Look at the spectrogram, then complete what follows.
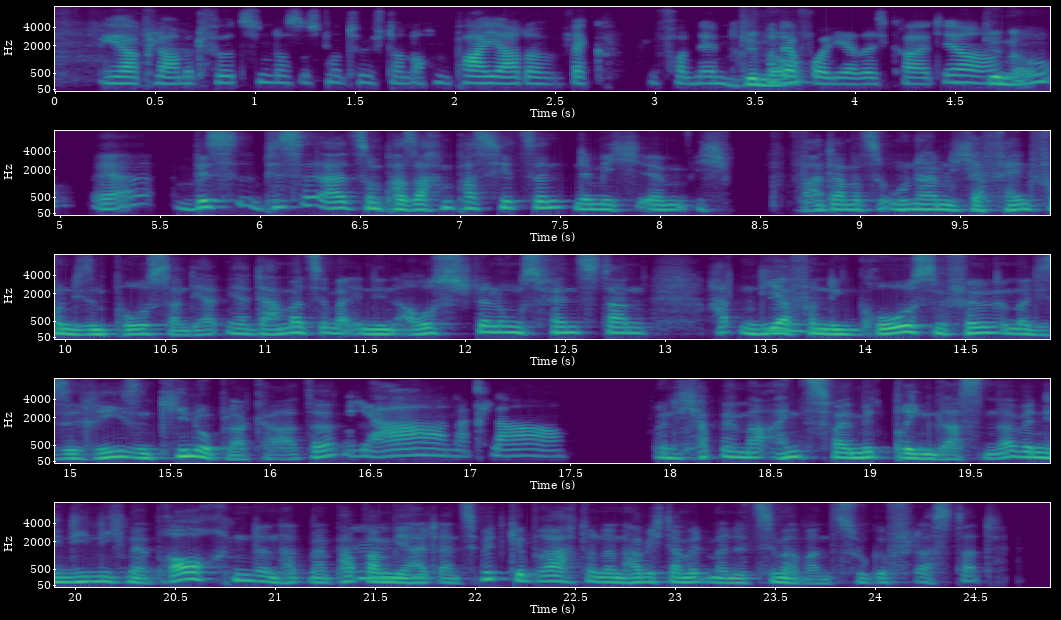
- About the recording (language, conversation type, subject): German, podcast, Welche Rolle haben Videotheken und VHS-Kassetten in deiner Medienbiografie gespielt?
- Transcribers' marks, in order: none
